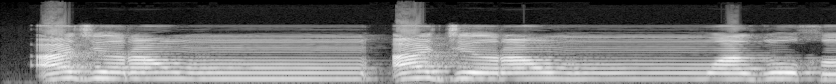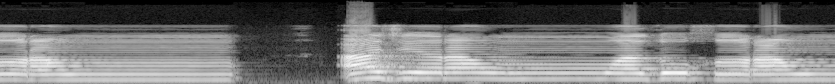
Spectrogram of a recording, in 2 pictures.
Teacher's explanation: را کو پر رکھتے ہوئے واو میں ملائیں گے، ادغام ناقص کا قاعدہ ہو رہا ہے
